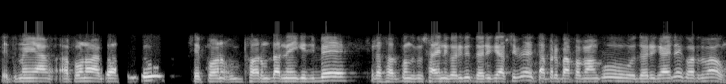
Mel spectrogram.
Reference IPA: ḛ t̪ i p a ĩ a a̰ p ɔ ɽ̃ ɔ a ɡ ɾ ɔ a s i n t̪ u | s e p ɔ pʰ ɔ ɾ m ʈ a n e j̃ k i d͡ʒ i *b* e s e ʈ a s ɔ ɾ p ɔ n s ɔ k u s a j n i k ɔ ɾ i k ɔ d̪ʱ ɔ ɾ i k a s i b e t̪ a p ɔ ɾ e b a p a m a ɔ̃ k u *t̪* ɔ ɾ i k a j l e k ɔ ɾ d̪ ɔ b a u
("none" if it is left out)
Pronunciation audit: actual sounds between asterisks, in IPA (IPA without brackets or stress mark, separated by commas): b, d̪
